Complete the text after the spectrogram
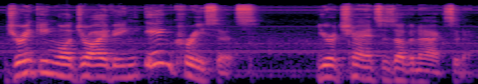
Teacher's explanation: You want to emphasize the word increases because increases is the opposite of decreases. So you want to make that word longer, louder, clearer, and higher pitch.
